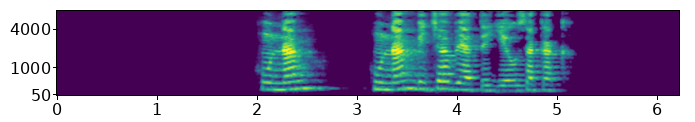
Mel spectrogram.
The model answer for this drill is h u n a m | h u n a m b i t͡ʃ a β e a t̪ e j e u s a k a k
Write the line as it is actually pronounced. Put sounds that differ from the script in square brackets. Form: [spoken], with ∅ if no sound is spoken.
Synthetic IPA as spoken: h u n a m | h u n a m b i t͡ʃ a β e a t̪ e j e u s a k a k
